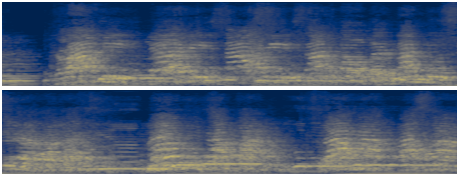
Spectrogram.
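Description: A group of many voices singing together over a low, held accompaniment, starting after a brief break near the start.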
